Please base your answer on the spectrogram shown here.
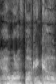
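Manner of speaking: mock-furious, high, angry shouting. Retelling yelling at mom while on painkillers: imitating own past yelling. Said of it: "yelling at my mom".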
